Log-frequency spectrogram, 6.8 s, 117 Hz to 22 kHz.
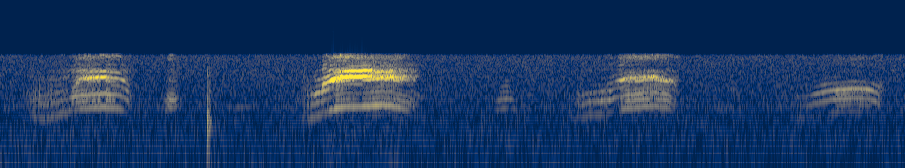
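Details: Pet cat Maru, nearly 22 years old and since passed away, meowing to be picked up and held: four drawn-out, arching meows with rich harmonics, the longest near the middle, plus one sharp click.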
